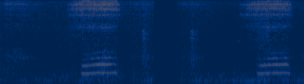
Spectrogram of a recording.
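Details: A Maltese dog snores softly, each breath ending in a thin whistling wheeze, asleep in its owner's arms after a warm bath and blow-dry.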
